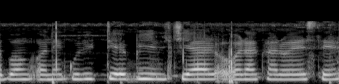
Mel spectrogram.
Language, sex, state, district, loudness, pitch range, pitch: Bengali, female, Assam, Hailakandi, -18 LUFS, 235-245 Hz, 235 Hz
